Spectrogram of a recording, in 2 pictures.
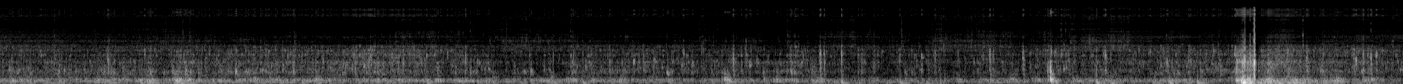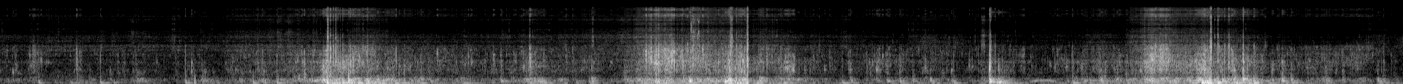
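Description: Ocean water sloshing and splashing against a kayak's bow close to the camera as it moves through surf and swell, with a sharp splash about twelve seconds in and several louder surges of splashing in the second half.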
